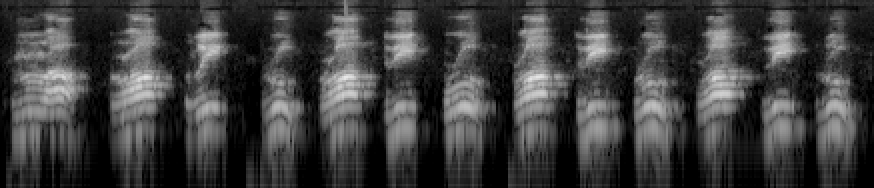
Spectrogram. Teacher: تو یہ را کی ادائیگی تقریر کے ساتھ ہوا کرتی ہے. اور زبان کی جو طرف لسان ہے، طرف لسان کی کچھ جو نیچے کا حصہ ہے، پشت کا حصہ جو ہے اس کی کیفیت بن جایا کرتی ہے ادائیگی کے اعتبار سے.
